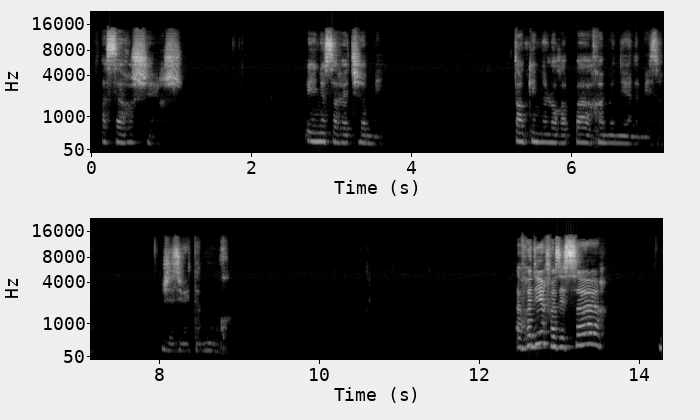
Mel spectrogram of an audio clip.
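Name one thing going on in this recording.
A middle-aged woman speaks calmly and close to a microphone, in short phrases with pauses.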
